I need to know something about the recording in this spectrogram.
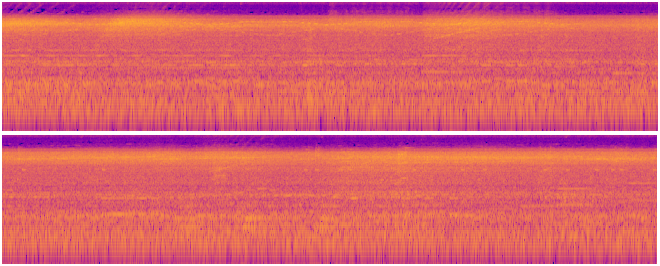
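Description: Futuristic racing engines whine and roar steadily.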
